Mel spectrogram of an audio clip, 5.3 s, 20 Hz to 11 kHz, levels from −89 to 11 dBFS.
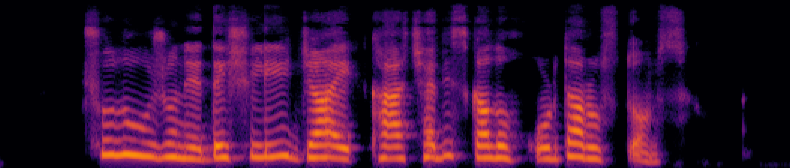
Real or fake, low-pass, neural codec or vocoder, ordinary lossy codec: fake; 9.9 kHz; codec, 24 kHz, 1.2 kbps, DualCodec; MP3, 64 kbps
